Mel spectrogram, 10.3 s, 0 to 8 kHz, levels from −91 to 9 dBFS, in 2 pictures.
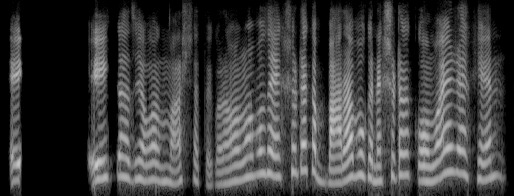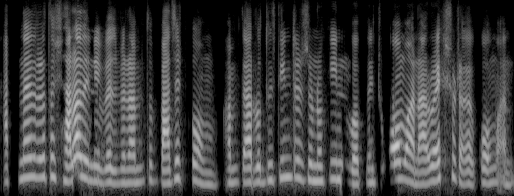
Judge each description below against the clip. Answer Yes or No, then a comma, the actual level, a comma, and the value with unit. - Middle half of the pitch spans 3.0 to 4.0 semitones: No, average, 5.2 semitones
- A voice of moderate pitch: No, very high, 255 Hz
